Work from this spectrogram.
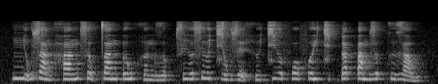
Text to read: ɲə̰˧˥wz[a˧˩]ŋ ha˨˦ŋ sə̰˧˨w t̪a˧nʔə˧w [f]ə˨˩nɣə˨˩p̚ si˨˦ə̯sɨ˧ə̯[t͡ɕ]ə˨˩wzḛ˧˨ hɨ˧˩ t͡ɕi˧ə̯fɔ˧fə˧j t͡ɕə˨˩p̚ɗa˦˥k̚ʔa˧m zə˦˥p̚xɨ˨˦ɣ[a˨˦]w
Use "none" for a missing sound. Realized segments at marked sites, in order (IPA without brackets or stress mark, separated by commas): a˧˩, h, t͡ɕ, a˧˩˨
